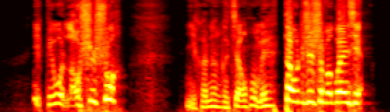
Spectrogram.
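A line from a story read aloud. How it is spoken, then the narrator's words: Angry demand. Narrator (Chinese): 张维尼愤怒的质问丈夫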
